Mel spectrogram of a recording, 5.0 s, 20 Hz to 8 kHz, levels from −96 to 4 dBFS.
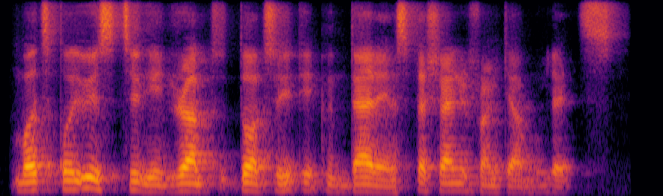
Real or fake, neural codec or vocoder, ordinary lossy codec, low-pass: fake; codec, 16 kHz, 0.5 kbps, FunCodec, trained on Chinese and English, 25 frames a second; none; none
